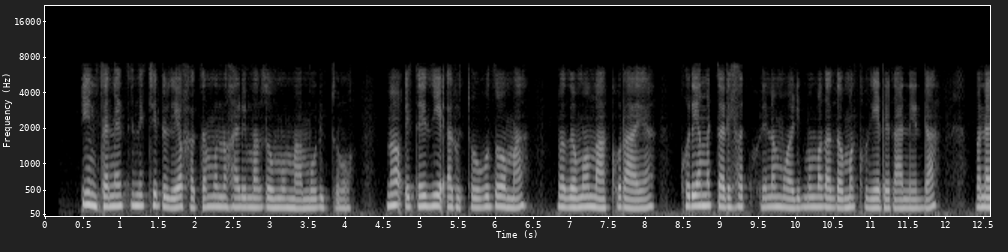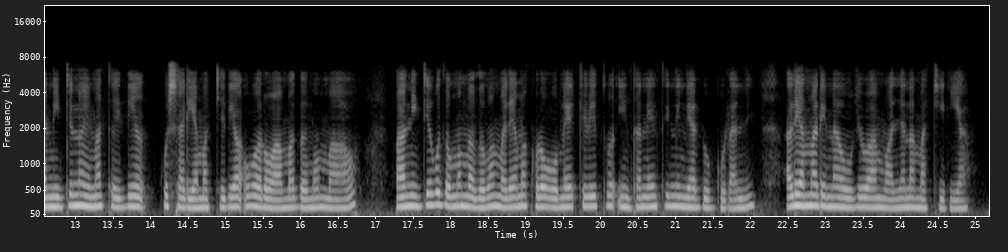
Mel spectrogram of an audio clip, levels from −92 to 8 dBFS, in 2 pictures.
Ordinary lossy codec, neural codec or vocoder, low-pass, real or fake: none; codec, 16 kHz, 1 kbps, FunCodec, trained on Chinese and English, 50 frames a second; 7.2 kHz; fake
